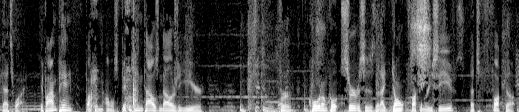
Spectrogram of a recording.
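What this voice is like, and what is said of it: Yelling angrily, strained voice. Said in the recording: “I'm yelling as hard as I am ... I have no voice”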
